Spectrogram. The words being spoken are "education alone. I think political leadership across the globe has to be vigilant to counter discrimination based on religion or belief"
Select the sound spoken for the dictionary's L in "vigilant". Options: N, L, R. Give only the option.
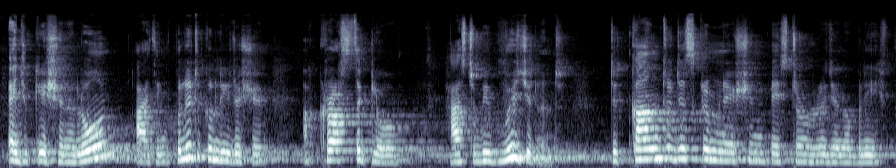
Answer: L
